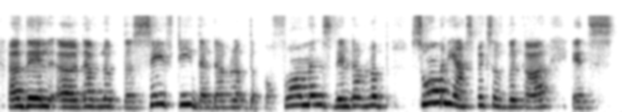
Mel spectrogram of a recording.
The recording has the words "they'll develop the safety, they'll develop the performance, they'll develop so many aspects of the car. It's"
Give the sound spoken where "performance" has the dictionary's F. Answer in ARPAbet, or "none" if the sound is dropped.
F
